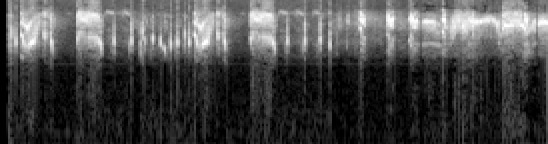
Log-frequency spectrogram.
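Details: Swiftlet lure call recording, played to draw swiftlets in: dense, high chirping and twittering with buzzy bursts, rapid overlapping chips more than a hundred per minute, no other sounds.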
